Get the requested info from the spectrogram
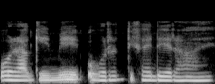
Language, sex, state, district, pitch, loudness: Hindi, female, Arunachal Pradesh, Longding, 180 Hz, -15 LUFS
